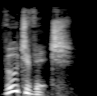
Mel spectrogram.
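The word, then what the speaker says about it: Vučević: I got a pronouncer here because I'm tired of butchering these Central European names. Vucevic. That's right.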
